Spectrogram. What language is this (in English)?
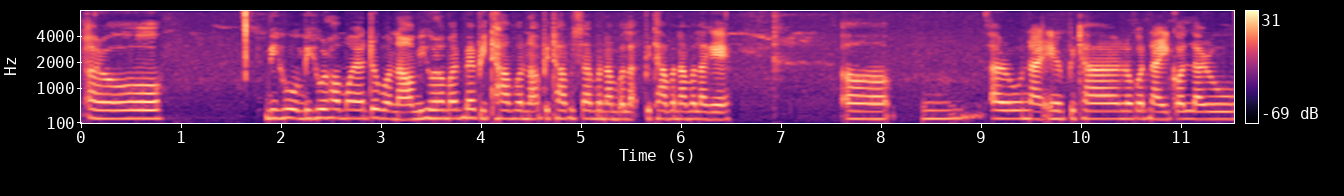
Assamese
